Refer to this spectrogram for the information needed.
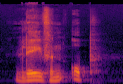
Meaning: inflection of opleven: 1. plural present indicative 2. plural present subjunctive
- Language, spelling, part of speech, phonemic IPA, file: Dutch, leven op, verb, /ˈlevə(n) ˈɔp/, Nl-leven op.ogg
